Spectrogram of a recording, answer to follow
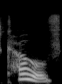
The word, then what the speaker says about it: Cobh: Spelled like Cobb with an H, yet softly spoken as Cove, it becomes endearing almost as soon as it's learned.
